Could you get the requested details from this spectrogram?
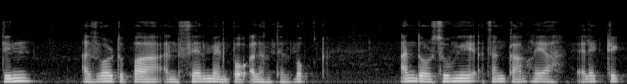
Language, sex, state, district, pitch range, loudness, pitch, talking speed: Mizo, male, Mizoram, Aizawl, 115-135 Hz, -19 LUFS, 125 Hz, 190 wpm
